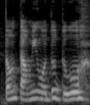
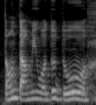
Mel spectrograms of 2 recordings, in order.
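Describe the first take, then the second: First: It is said in an Indian accent, t like d. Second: It is said in an Indian accent, t like d.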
